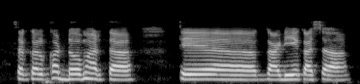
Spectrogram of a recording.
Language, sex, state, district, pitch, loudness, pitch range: Konkani, female, Goa, North and South Goa, 230 Hz, -13 LUFS, 220-245 Hz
